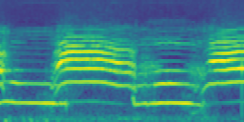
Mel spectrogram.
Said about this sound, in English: Cat number two. And another cat sound.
